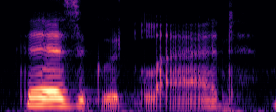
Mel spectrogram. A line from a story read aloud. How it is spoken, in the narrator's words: Mike murmurs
